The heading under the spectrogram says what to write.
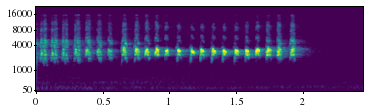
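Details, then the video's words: Greater green leafbird, a vigorous singer, giving its harsh, dense 'sewing machine' song used to tutor and provoke other leafbirds: about twenty rapid, buzzy, rasping pulses in two seconds, steady and loud, then stopping abruptly. "MASTERAN DAN PANCINGAN Cucak Ijo. Kasaran Rapat Mesin Jahit dan Suara Aneh"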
